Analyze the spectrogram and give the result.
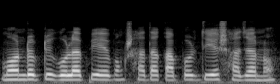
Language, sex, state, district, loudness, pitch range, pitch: Bengali, female, West Bengal, Cooch Behar, -16 LUFS, 210-225 Hz, 215 Hz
